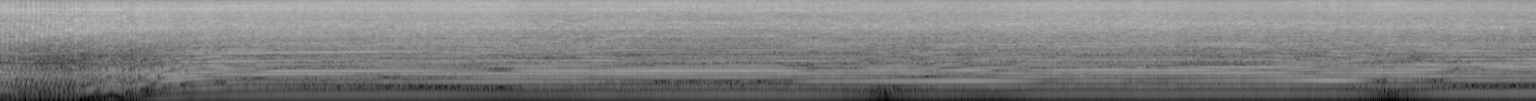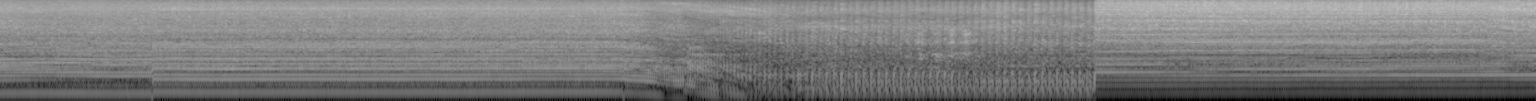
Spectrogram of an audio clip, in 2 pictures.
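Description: Small turbocharged dirt bike engine in a Power Wheels Barbie Mustang, revving up and held at high, steady revs while the rear tyres spin in place on concrete in a burnout. Past twenty seconds the revs fall away, then the engine settles steady again.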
